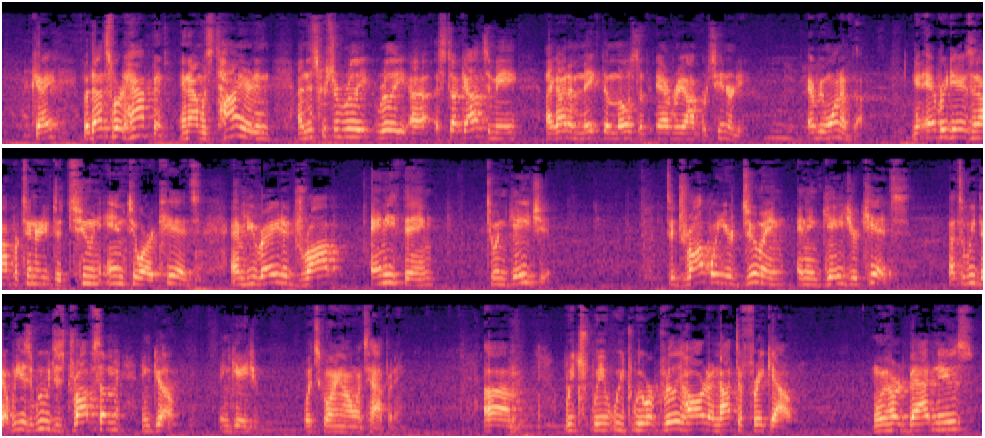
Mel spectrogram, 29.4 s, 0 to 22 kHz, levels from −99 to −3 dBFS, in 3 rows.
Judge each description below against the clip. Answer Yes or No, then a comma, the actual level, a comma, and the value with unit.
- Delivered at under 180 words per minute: No, average, 200 wpm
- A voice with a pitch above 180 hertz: Yes, high, 190 Hz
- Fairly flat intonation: No, average, 3.1 semitones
